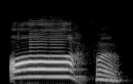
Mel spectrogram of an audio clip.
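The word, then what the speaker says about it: órfã: Em orfã, a sílaba tônica é o or. Ófã, não é a última.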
